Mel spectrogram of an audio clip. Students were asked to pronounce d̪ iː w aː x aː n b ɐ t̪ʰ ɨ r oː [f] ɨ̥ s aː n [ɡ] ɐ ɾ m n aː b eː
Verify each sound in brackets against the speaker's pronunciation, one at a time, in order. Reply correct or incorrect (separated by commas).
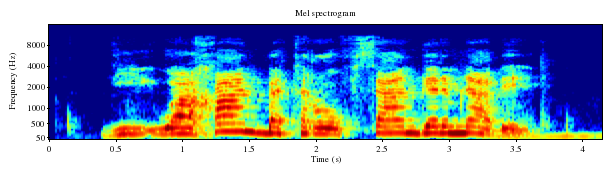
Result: correct, correct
